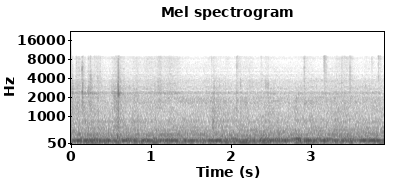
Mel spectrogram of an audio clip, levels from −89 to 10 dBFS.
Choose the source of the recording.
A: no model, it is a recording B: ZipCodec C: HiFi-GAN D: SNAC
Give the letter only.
D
